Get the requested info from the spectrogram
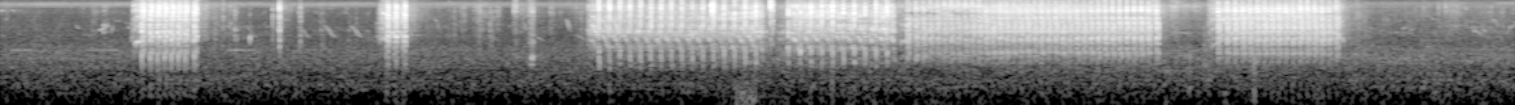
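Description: Airsoft electric guns firing on full auto: two short bursts, then a long burst of about five and a half seconds and a final burst of over a second.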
